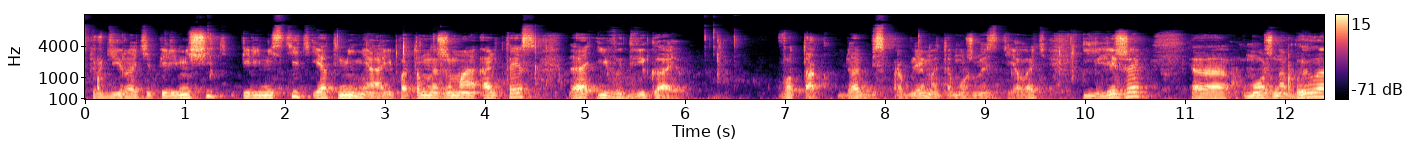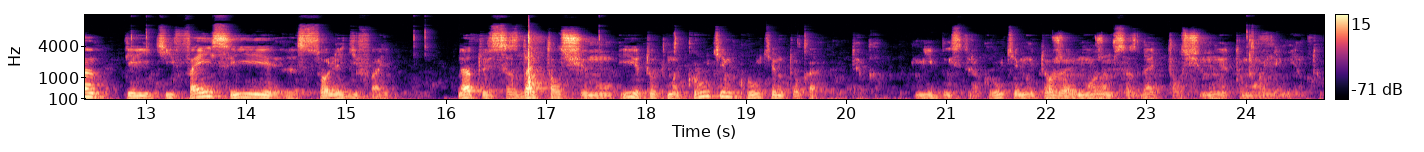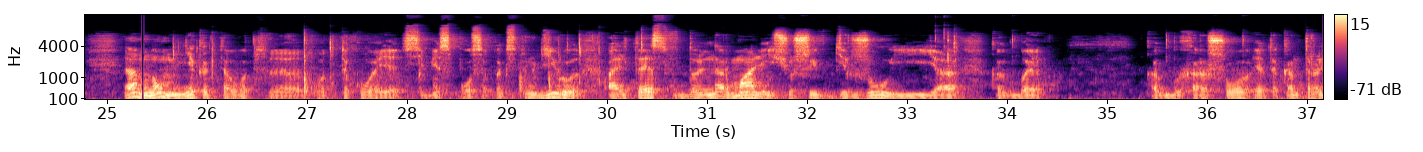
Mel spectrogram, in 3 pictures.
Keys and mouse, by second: 2.1 middle click, 3.3 alt+s, 6.5-8.3 middle drag, 9.7 ctrl+z, 12.8-15.8 drag, 17.6-24.0 drag, 25.9 ctrl+z, 27.2 e, 29.7 alt+s, 34.0-35.6 middle drag, 36.3-37.1 middle drag.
